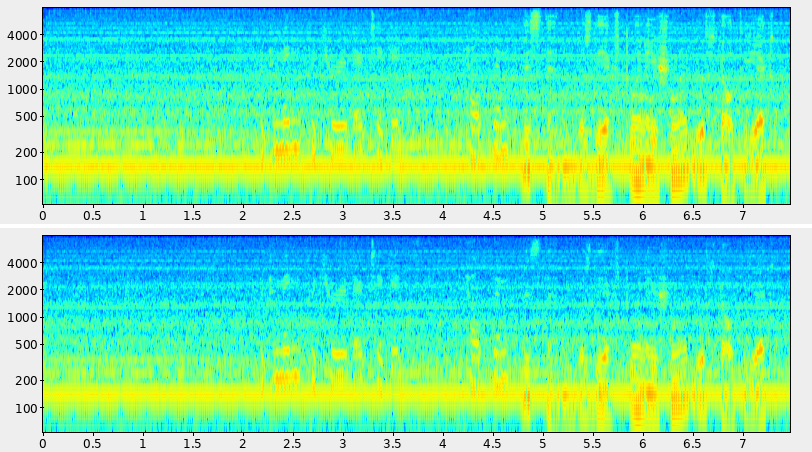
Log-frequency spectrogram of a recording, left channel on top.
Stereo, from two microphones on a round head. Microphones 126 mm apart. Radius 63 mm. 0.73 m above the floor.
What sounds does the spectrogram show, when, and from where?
2.2 s a woman speaking: 5° left (ahead or behind)
4.8 s a man speaking: 65° left (ahead or behind)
